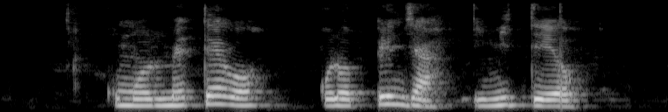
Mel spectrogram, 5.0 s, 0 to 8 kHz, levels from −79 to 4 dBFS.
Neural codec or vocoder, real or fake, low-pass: codec, 44.1 kHz, 7.8 kbps, Pupu-Codec; fake; 7.2 kHz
